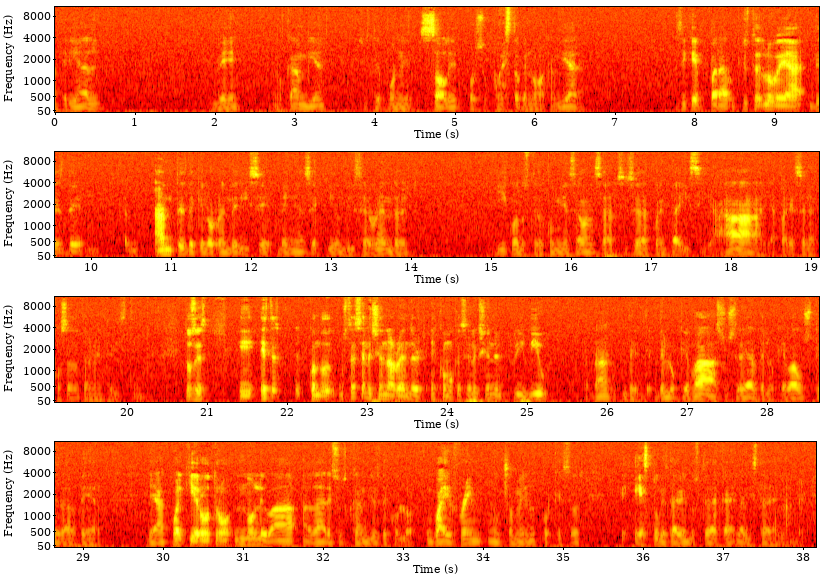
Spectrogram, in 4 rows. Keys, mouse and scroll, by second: 0.2 click, 1.3-3.9 drag, 4.1 click, 5.1 click, 6.1-8.8 drag, 9.7 click, 13.5 click, 16.0-20.3 drag, 21.1 click, 22.5 click, 30.1 click, 31.4 click, 34.0 click, 37.7 click.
